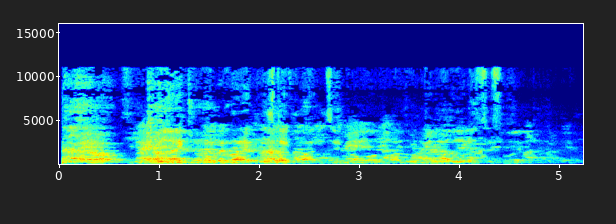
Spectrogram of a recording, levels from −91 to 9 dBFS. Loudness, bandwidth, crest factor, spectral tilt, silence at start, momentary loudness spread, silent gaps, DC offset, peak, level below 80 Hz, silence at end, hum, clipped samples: -19 LUFS; 11.5 kHz; 18 dB; -4 dB/octave; 0.05 s; 16 LU; none; under 0.1%; -2 dBFS; -60 dBFS; 0.1 s; none; under 0.1%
